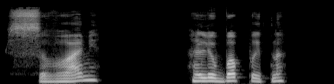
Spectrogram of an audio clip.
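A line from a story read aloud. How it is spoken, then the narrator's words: Through gritted teeth. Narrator (Russian): сквозь зубы процедил Фрайберг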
